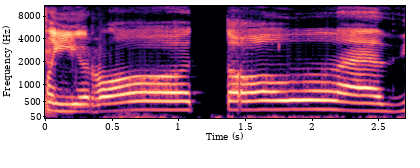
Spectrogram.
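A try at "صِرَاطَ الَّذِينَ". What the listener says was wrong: Lamnya tipiskan Bunda. Jangan ke bawah tebal ko-nya. Lam kan huruf tipis.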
